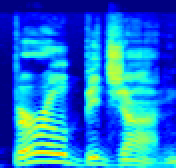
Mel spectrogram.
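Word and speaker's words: Birobidzhan: Burough Bjon. There we go. That's how it's pronounced.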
